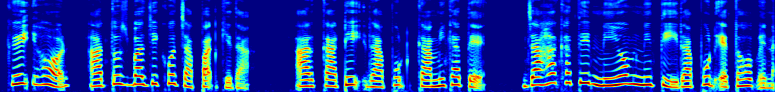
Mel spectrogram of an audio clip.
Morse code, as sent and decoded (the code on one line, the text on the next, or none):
none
